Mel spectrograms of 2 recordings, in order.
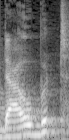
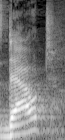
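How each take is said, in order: First: A b sound is pronounced before the t. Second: No b sound is heard before the t. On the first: The speaker calls it wrong. "It is not daubut" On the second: The speaker calls it right. "so this is doubt"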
